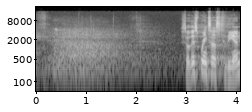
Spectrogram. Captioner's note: audience laughing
